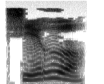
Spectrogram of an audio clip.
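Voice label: "邪恶", Mandarin Chinese; chinese flashcards; hsk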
